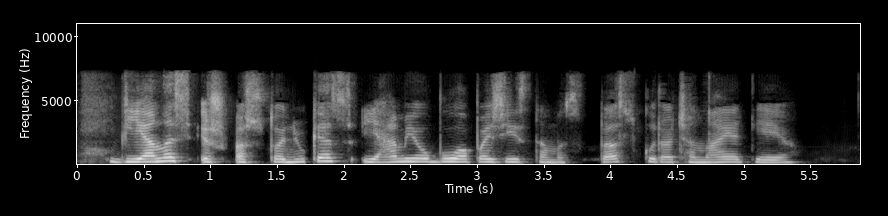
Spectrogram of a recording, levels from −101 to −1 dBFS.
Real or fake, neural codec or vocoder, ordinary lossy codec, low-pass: fake; codec, 16 kHz, 4 kbps, X-Codec, HuBERT features, trained on LibriSpeech; AAC, 48 kbps; 7.2 kHz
